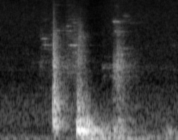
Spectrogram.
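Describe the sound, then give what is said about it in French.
A bedroom door being opened: a sharp latch click, a dull wooden thump as it swings, then a lighter knock, all within about a second against quiet. “Ouvre la porte, éclaire et le fait entrer.”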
